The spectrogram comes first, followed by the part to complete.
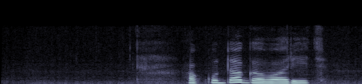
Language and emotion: Russian, sad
